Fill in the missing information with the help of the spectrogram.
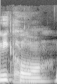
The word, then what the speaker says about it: Николо: Николо. Нали така, да, е ударението, да, правилно го каза.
